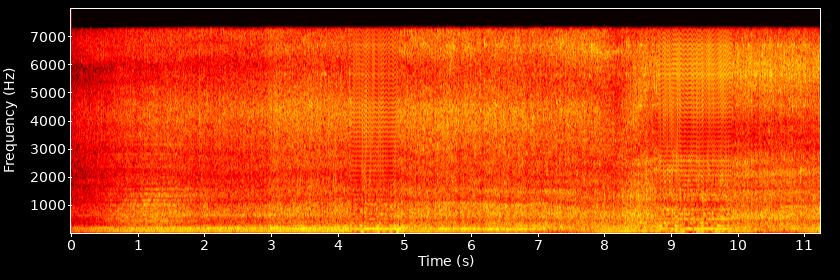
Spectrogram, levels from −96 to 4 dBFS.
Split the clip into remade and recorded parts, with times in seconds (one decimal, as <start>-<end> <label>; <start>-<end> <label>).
0.0-4.2 recorded; 4.2-4.9 remade; 4.9-8.8 recorded; 8.8-9.9 remade; 9.9-11.2 recorded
